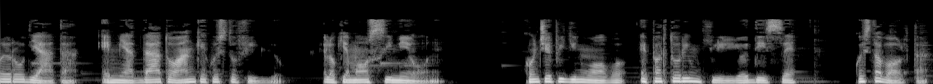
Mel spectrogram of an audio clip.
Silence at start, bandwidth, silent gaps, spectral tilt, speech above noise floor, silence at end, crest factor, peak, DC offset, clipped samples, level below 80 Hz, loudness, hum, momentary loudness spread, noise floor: 0 s; 8.8 kHz; none; -5.5 dB/octave; 60 dB; 0.05 s; 14 dB; -2 dBFS; under 0.1%; under 0.1%; -34 dBFS; -17 LUFS; none; 11 LU; -75 dBFS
